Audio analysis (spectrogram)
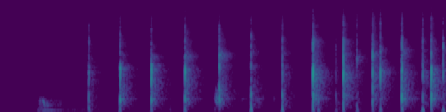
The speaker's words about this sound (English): Well played, sir. I think that almost needs to be a slow clap. That's like That's amazing. Well done, you.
